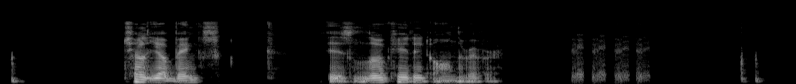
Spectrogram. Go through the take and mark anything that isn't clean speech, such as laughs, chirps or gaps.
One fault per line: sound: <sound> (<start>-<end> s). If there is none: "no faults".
sound: laugh (5.7-6.5 s)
